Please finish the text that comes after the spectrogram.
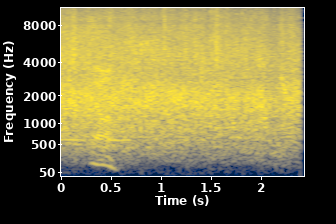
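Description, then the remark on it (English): Steady, dense applause from an audience at a talk, a broad wash of many hands clapping at once that holds at an even loud level throughout, with no voices standing out. “She deserves the applause, not me, but imagine if she had heard that talk in high school.”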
